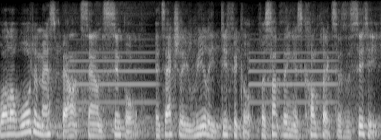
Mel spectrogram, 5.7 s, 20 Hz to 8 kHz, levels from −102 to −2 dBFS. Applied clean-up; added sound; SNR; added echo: none; Wind instrument, woodwind instrument; 19 dB; reverberation time 2.4 s.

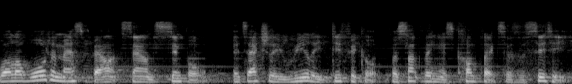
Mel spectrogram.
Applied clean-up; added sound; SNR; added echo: neural separator model SepFormer DNS4.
